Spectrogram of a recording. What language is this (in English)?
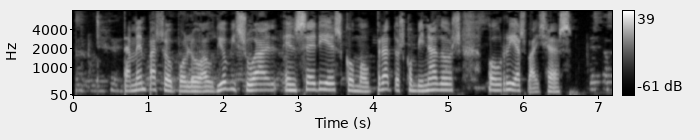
Galician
